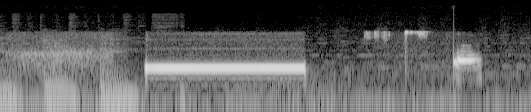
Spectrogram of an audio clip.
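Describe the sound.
A steady telephone dial tone while placing a call: one loud, continuous mid-pitched tone lasting a little over a second. A short burst of voices comes before it, and a few brief, higher chirps follow.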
